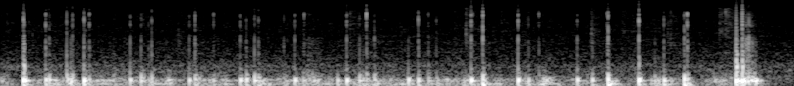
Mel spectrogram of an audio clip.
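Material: Plastic.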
